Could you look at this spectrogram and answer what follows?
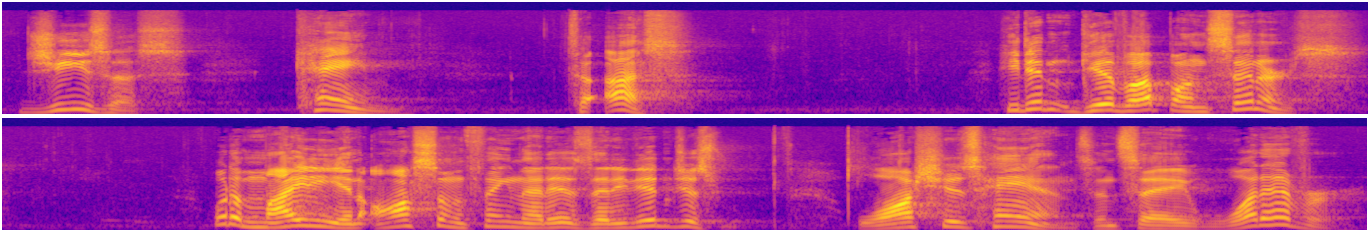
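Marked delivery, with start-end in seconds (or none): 0.1-3.4 very slow, deliberate, each word drawn right out. A speaker repeats a line so listeners hear it, said slowly. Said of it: "I'll say it slowly".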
